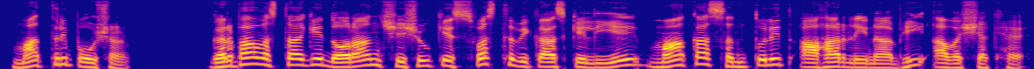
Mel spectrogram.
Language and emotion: Hindi, neutral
